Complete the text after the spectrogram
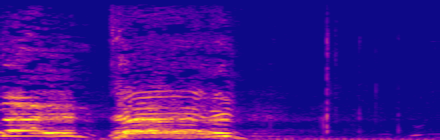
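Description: Young men shout and cheer loudly together outdoors.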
